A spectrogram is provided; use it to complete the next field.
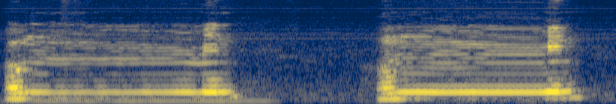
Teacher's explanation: आपका इदगाम शफ़वी होगा और उसको गुन्ना करके पढ़ेंगे।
